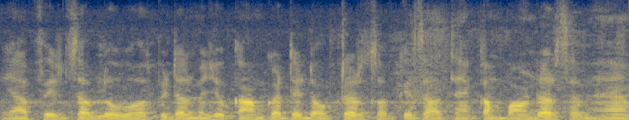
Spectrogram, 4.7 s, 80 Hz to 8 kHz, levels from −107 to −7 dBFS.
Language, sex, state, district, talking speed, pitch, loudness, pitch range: Hindi, male, Bihar, Patna, 215 wpm, 115 Hz, -20 LUFS, 115-120 Hz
